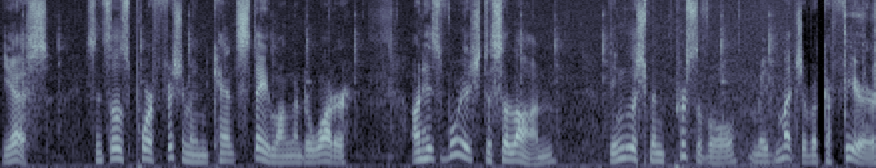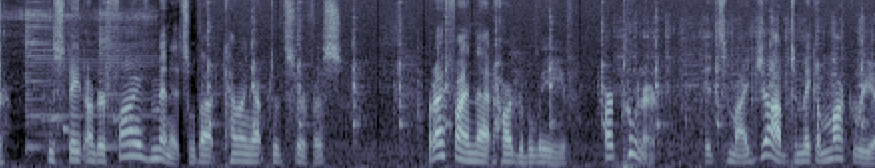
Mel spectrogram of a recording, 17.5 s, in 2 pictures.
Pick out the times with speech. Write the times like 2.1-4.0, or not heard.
0.0-3.5, 4.1-12.2, 13.0-17.4.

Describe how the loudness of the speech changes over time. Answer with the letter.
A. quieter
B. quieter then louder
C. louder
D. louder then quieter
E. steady
E.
